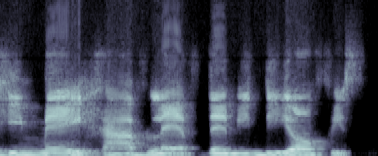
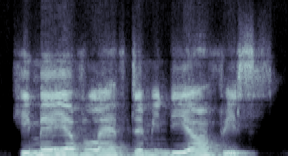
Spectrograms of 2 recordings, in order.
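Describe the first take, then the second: First: May have is said fully and separately. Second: May have is contracted and said quickly. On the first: The speaker calls it wrong. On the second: The speaker calls it right.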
